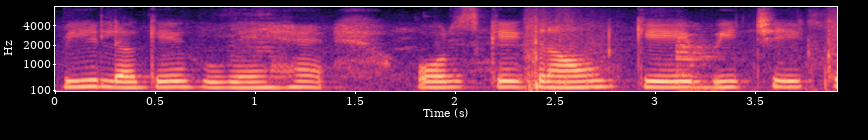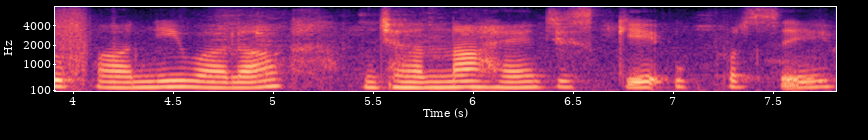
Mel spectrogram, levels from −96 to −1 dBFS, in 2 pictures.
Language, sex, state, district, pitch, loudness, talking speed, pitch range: Hindi, female, Chandigarh, Chandigarh, 200 Hz, -17 LUFS, 130 wpm, 195-210 Hz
